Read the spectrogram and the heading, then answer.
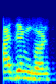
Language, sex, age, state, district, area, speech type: Hindi, female, 60+, Uttar Pradesh, Azamgarh, rural, conversation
